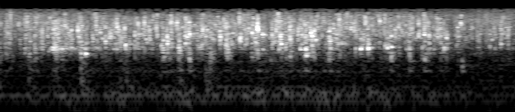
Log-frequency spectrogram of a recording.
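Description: trickling water

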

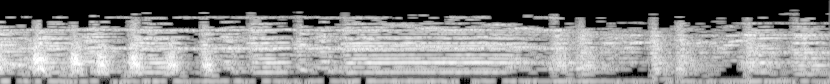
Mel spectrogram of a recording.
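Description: dog barking

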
